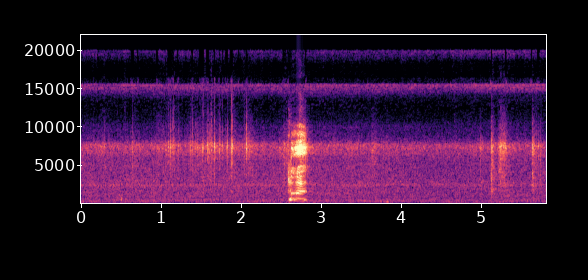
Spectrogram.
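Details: Adult with persistent hiccups that began while stocking a cooler at work: a single abrupt, sharp gulping hiccup against steady room noise.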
